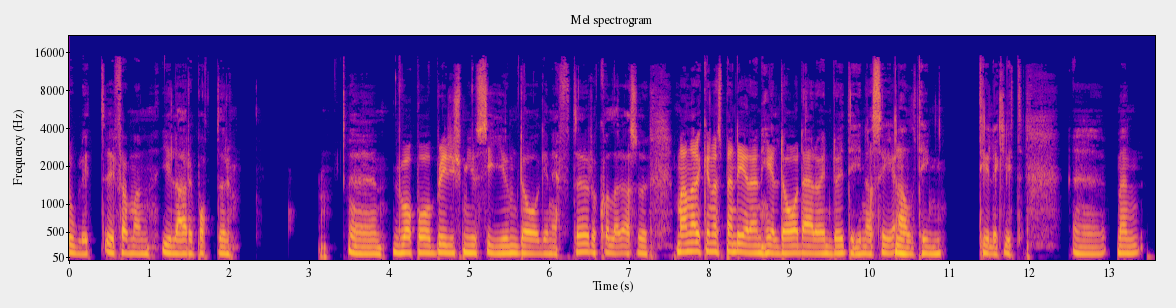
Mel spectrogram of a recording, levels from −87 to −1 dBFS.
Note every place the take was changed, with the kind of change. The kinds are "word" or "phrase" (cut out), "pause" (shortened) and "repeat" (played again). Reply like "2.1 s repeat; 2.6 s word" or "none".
none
